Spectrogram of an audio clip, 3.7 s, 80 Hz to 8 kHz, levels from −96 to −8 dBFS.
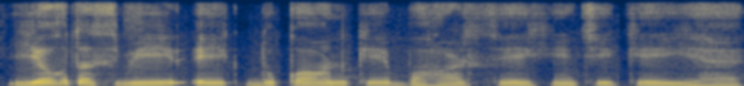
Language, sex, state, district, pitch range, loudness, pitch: Hindi, female, Delhi, New Delhi, 195-220 Hz, -21 LUFS, 205 Hz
